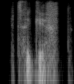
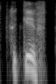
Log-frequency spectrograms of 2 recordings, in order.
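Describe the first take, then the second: First: "It's a gift" whispered, no voice; whispered take of "It's a gift". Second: Said in the usual way. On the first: Shown as a demonstration. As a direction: breathe it out like a secret. Repeated phrase, whispered take.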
